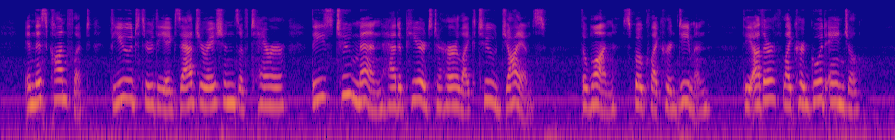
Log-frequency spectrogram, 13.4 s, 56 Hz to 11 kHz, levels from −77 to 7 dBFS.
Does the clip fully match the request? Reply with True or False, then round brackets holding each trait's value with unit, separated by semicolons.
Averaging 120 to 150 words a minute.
True (140 wpm)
